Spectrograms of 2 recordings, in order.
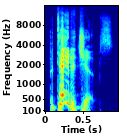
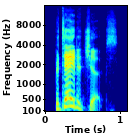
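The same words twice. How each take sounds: First: Potato chips squealed much higher as a reveal; excited reveal. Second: Said in the usual way. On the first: Acted. Host to live viewers, high excited reveal. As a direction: pop the answer up high. Announcing number ten item.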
